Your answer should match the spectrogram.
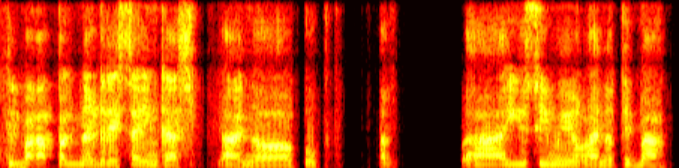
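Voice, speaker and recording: A man's voice: fairly high pitch, fairly even intonation, normal speed, pushed and bright, dry recording. A Filipino man vlogger chatting casually in a playful, rambling way full of vague filler words. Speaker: vlogger making a prank call. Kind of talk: casual chat, prank phone call.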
